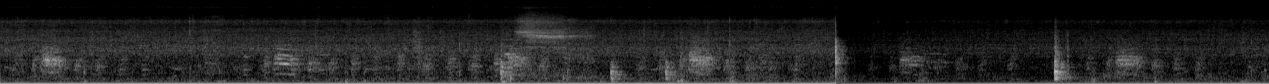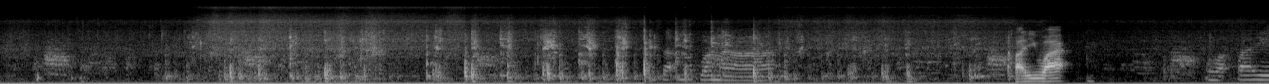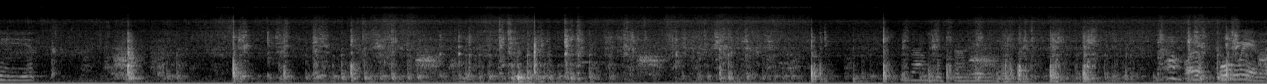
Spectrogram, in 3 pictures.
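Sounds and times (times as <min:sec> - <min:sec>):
paste sizzling in a wok: 0:00.0 - 0:38.0
metal spatula scraping a wok: 0:14.3 - 0:23.1, 0:26.3 - 0:38.0.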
